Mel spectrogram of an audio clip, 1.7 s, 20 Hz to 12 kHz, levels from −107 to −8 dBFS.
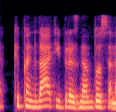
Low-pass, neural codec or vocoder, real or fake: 7.2 kHz; codec, 16 kHz, 0.5 kbps, FunCodec, trained on LibriTTS, 25 frames a second; fake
